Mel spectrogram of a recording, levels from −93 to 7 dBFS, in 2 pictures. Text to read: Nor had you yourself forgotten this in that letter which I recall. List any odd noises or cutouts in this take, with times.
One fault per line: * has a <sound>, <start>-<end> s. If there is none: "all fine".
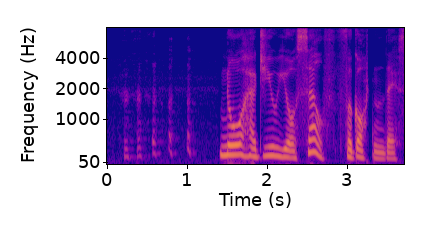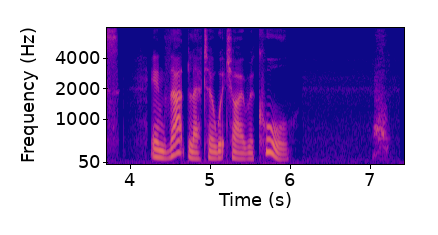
* has a laugh, 0.1-1.1 s
* has a bark, 7.0-7.3 s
